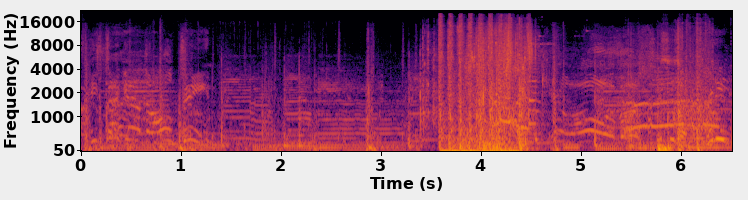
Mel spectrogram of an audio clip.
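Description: Bursts of automatic fire from an AK-style rifle in the Mafia III video game, rapid rattling shots amid shouting voices and background music, with the loudest burst in the middle.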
